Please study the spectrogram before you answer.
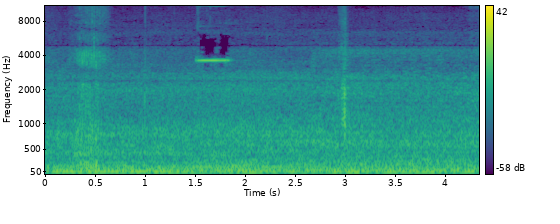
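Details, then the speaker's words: Motorhome carbon monoxide detector parked overnight at a truck stop: single short high-pitched chirp at random intervals over traffic rumble, even with the RV off; unit out of date; end-of-life beep. "I'm wondering if getting old and wore out I may put a new one in here see if I can stop you might can hear it beeping every once in a while"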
